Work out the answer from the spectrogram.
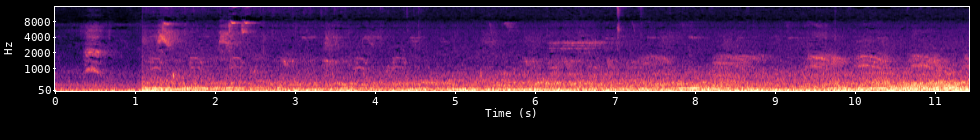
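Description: Birds calling in repeated short calls over a steady low outdoor rumble, which gets louder about a second in.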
